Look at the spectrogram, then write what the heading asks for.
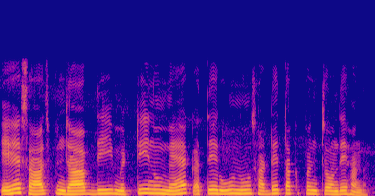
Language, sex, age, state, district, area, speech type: Punjabi, female, 60+, Punjab, Jalandhar, urban, spontaneous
